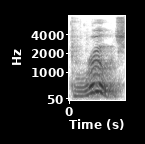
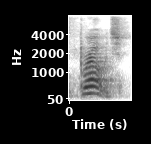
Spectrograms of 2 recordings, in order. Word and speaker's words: brooch: i'm gonna do just bruce and see what they have that's broke it's brooch i say it wrong because i say it like i see it okay so what vibe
